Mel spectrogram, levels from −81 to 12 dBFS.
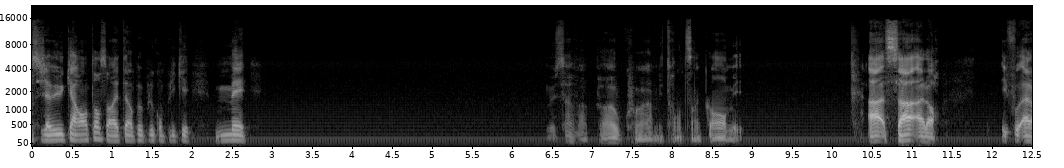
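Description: Mains buzz runs throughout the speech, a steady raspy buzz sitting roughly 35 dB below it. Sharp switching spikes from a dimmer, rectifier or unshielded cable entered the chain twice per 50 Hz cycle, spraying harmonics of 50 Hz up into several kilohertz.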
